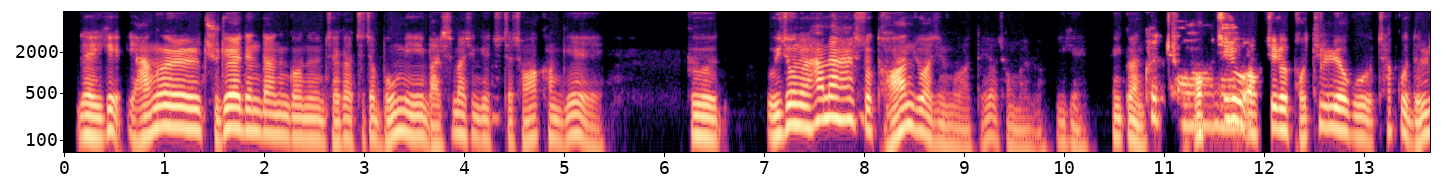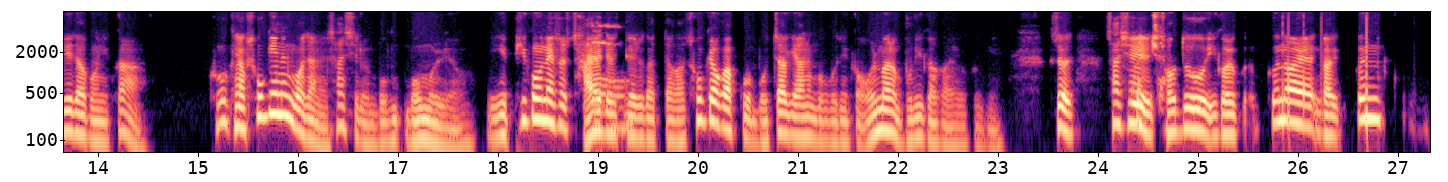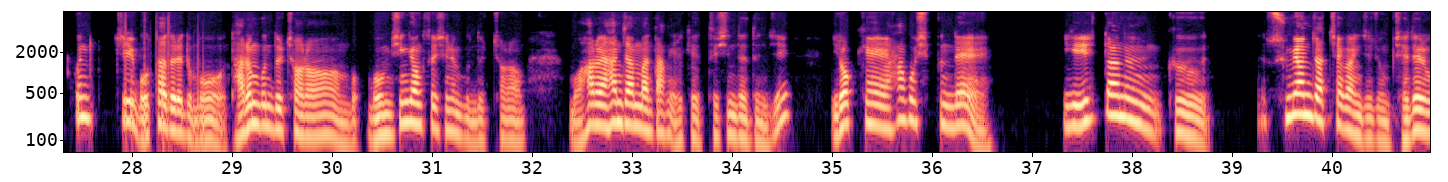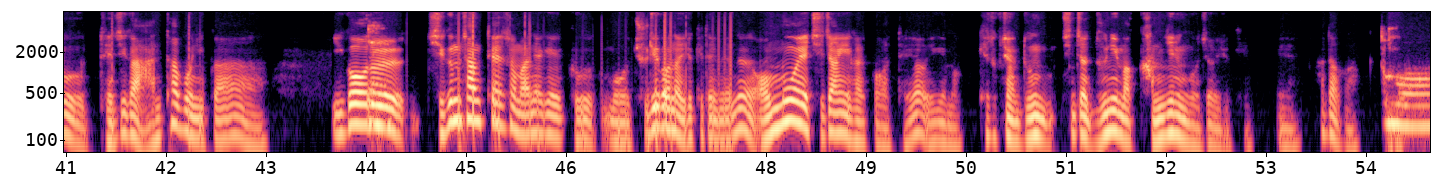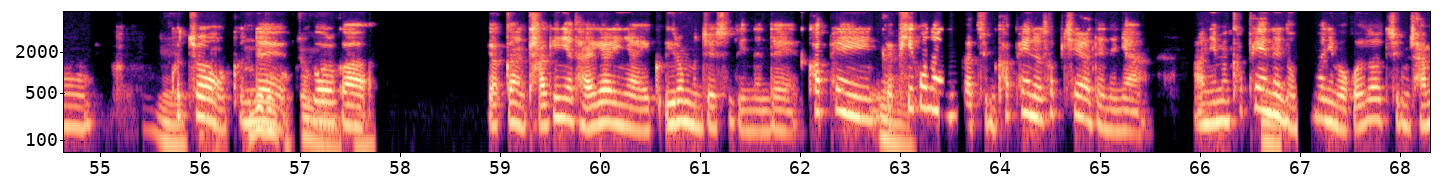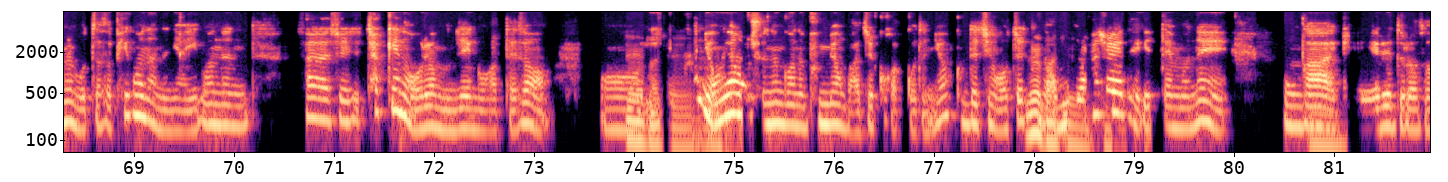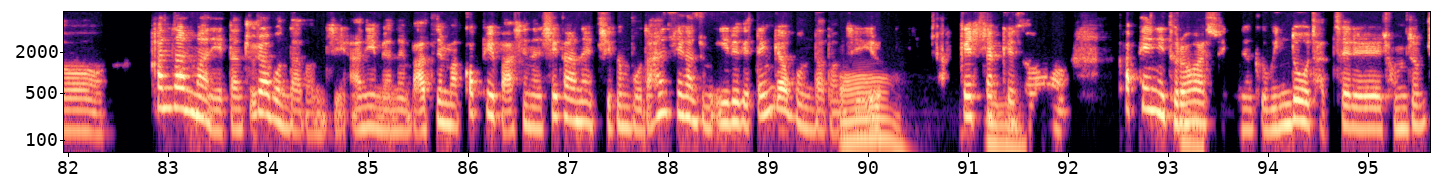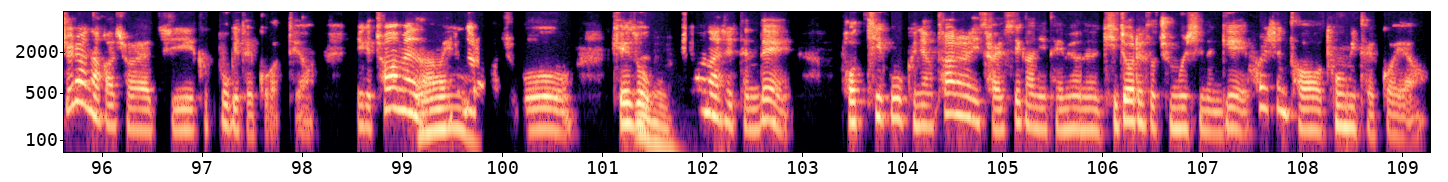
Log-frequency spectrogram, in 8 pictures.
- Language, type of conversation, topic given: Korean, advice, 수면 습관을 더 규칙적으로 만들려면 어떻게 해야 하나요?
- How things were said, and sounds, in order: other background noise; tapping; in English: "윈도우"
